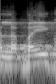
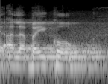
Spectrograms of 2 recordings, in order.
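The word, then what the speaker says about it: لبيك: کر پا سکتے تھے۔ لبیک البیکو، میں کہتا لبیک، وہ کہتے البیکو، یعنی وہ پوری زندگی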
